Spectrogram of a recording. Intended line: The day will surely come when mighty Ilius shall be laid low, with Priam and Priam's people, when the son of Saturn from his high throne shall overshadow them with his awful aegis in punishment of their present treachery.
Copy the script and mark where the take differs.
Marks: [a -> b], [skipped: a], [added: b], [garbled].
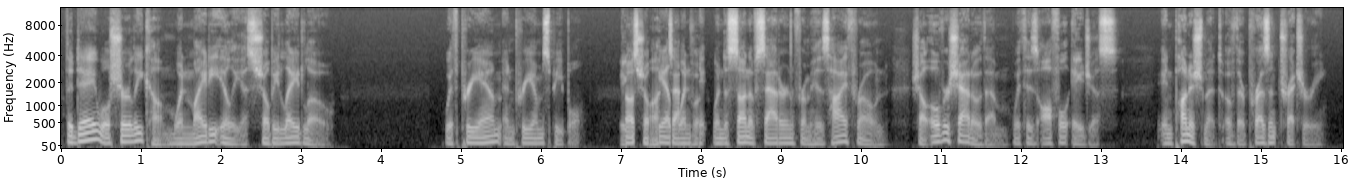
The day will surely come when mighty Ilius shall be laid low, with Priam and Priam's people, [garbled] when the son of Saturn from his high throne shall overshadow them with his awful aegis in punishment of their present treachery.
